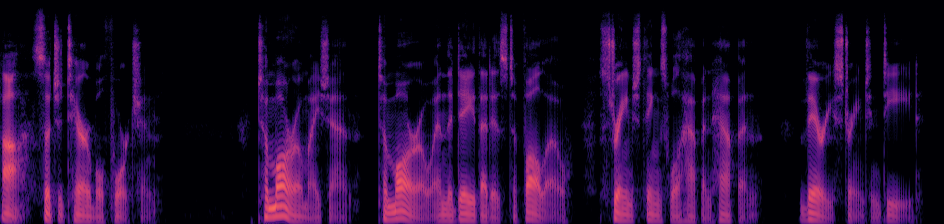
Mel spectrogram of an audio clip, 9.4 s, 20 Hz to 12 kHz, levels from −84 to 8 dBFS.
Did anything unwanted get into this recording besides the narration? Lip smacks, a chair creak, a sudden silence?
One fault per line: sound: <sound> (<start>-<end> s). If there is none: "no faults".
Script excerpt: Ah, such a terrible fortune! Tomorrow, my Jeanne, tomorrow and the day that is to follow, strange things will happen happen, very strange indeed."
no faults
